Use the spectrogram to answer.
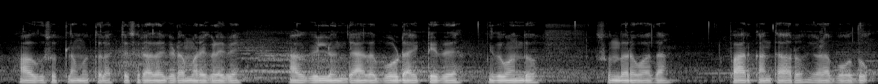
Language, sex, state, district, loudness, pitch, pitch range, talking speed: Kannada, male, Karnataka, Chamarajanagar, -20 LUFS, 90 Hz, 90-95 Hz, 130 wpm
